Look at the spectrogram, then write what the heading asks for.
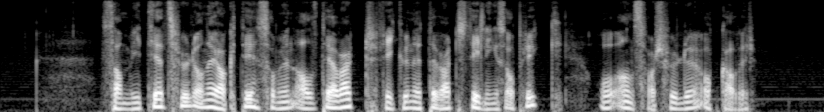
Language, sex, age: Norwegian, male, 59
